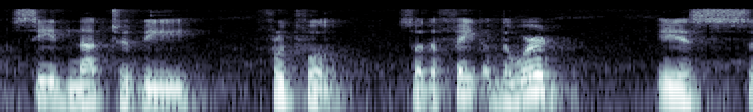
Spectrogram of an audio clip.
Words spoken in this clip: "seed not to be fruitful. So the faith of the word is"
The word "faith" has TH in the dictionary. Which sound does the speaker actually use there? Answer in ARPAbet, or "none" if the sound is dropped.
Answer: T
